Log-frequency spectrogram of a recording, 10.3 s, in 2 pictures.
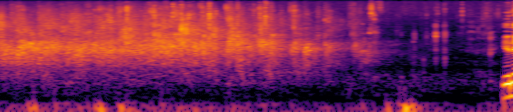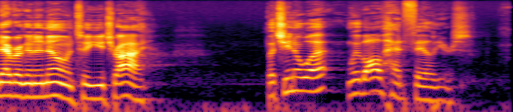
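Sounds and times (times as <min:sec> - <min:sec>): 
crowd applauding: 0:00.0 - 0:04.1
speech: 0:05.1 - 0:06.7, 0:07.9 - 0:09.9.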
